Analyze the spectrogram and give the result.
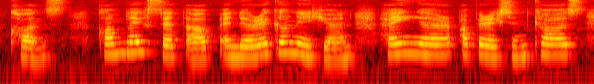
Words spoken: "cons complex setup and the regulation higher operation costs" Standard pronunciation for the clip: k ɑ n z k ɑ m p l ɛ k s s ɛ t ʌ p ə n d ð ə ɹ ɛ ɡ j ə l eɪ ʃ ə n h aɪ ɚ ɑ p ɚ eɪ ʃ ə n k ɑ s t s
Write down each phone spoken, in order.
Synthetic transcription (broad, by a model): k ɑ n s k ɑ m p l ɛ k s s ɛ t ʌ p ə n d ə ɹ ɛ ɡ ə n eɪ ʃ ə n h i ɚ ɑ p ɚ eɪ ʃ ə n k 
